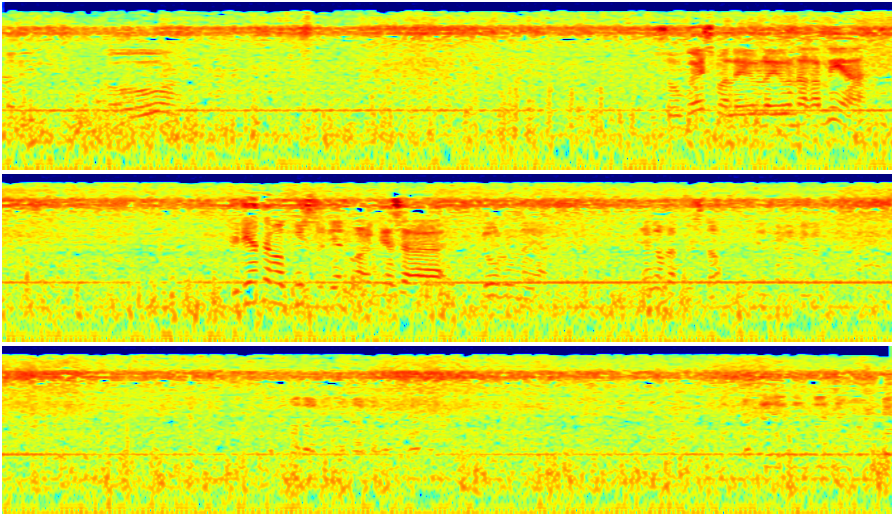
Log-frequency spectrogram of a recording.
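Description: Wind rumbles across the open water.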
